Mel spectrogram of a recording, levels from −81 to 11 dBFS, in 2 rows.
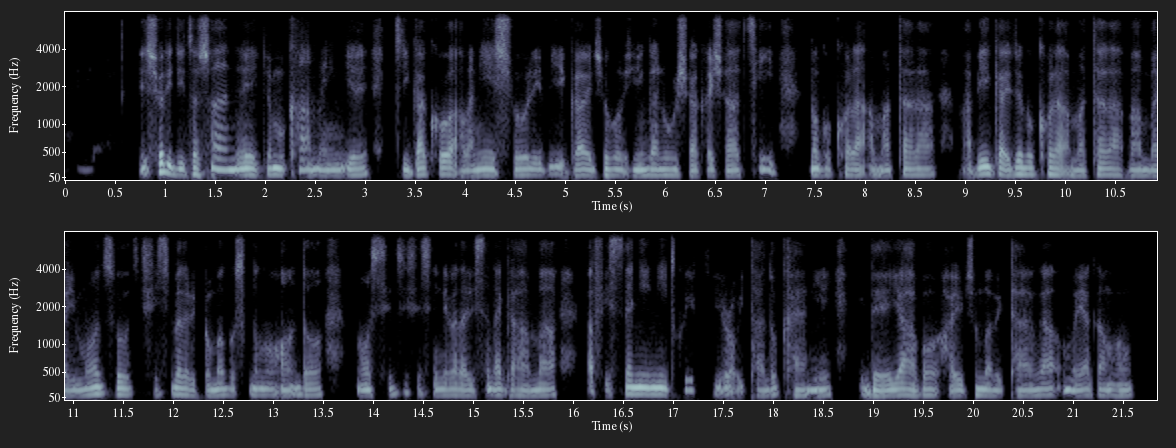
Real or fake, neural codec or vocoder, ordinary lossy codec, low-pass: fake; codec, 16 kHz in and 24 kHz out, 0.9 kbps, LongCat-Audio-Codec, four codebook decoder; Opus, 32 kbps; 7.2 kHz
